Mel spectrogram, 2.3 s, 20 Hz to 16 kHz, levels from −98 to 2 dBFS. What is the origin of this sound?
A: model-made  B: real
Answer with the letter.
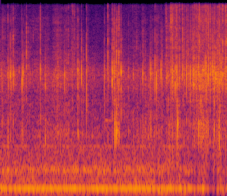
B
